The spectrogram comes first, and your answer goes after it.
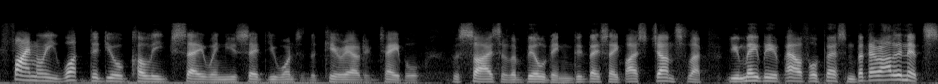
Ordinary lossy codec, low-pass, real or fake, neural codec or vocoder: Opus, 32 kbps; 7.2 kHz; fake; codec, 16 kHz, 0.5 kbps, FunCodec, trained on LibriTTS, 25 frames a second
